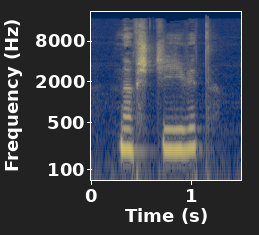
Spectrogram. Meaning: to visit
- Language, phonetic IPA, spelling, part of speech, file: Czech, [ˈnafʃciːvɪt], navštívit, verb, Cs-navštívit.ogg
